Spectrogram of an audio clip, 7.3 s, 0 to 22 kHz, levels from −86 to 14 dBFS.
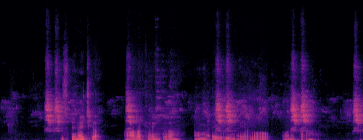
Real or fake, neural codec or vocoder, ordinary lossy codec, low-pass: real; none; none; none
